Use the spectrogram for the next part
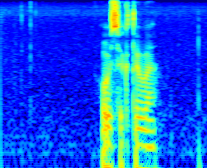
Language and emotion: Russian, neutral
